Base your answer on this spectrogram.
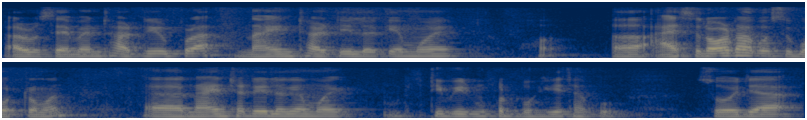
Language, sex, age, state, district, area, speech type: Assamese, male, 18-30, Assam, Charaideo, urban, spontaneous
